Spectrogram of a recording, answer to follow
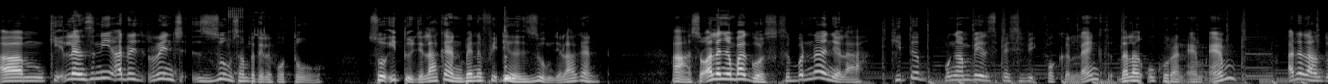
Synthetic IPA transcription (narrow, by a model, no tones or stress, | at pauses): ʔəmkiʔ̪lɛns̬ənĩadarent͡ʃzumsampajt̪elɛfot̪o | soʔit̪ud͡ʒəlahkanbɛnəfit̪̚diəzumd͡ʒəlahkan | ʔasoalanjaŋbaɡʊsːəbənarɲəlahkit̪əməŋãmbɪlspɛsifɪk̚fokəlɛŋkt̪dalamʔukuɾanʔɛ̰mʔɛmʔadalaɦunt̪ʊ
